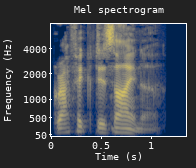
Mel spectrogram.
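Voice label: "graphic designer", British English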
